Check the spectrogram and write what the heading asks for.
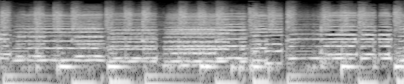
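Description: Vallenato paseo instrumental break: a diatonic button accordion plays a chordal melody over a walking bass line and steady percussion keeping the beat.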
